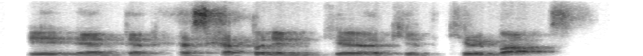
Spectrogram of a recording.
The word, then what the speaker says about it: Kiribati: that has happened in Kerry box kiribatius but pronounced at the Kiri box uh in the South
